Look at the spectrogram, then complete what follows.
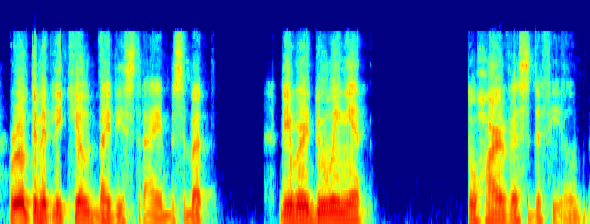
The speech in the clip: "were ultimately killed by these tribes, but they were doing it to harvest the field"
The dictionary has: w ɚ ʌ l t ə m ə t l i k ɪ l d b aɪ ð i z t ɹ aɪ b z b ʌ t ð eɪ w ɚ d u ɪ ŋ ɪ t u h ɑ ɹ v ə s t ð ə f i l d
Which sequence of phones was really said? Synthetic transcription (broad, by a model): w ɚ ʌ l t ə m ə t l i k ɪ l d b aɪ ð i s t ɹ aɪ b s b ʌ t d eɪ w ɚ d u ɪ ŋ ɪ t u h ɑ ɹ v ə s t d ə f i l d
